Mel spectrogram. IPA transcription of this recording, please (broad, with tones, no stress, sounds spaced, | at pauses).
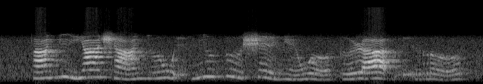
t ã˨˦ ɟ ĩ˥˨ j ã˥ ʃ ã˧˩˧ ʎ ɯ˨˦ w ḛ˧˥˧ ɲ ɯ˥ ɠ ɯ˥˨ ʃ e˥˨ lʲ ẽ˧˩˧ w ɤ˧˩˧ t ɯ˨˦ ɭ a˧˥˧ ɗ ḛ˧˥˧ r ɤ˧˩˧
